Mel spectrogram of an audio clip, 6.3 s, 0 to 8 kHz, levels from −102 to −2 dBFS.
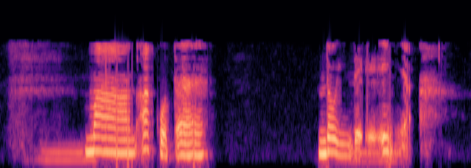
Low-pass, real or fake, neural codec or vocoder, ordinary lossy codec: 7.2 kHz; real; none; AAC, 16 kbps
